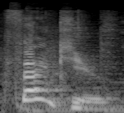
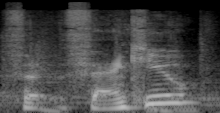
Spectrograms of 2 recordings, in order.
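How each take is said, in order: First: It sounds cheerful and sure, without stuttering. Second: It sounds hesitant and unsure, stuttering.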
